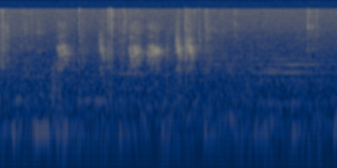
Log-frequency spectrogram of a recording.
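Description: Faint short bird chirps: one about a second in, then several in quick succession from about two to three seconds in, with a few light sharp ticks between them.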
